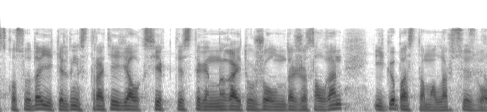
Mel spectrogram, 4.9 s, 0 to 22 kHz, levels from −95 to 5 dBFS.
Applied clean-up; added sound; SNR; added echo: none; none; none; none.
